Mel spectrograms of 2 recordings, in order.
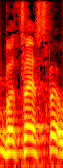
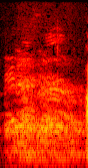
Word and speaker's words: Bethesda: Say Bethesda with me. Bethesda.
